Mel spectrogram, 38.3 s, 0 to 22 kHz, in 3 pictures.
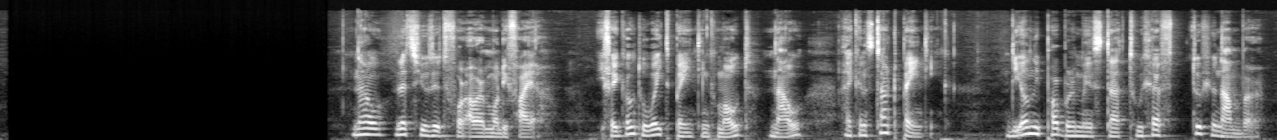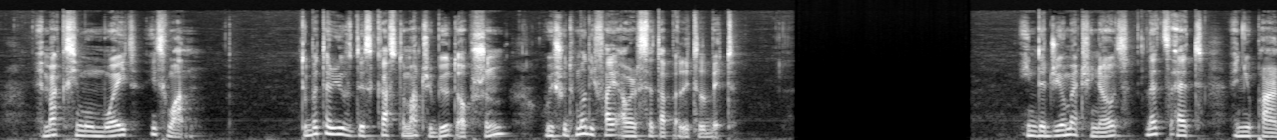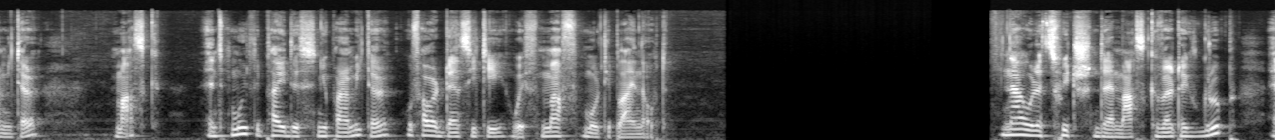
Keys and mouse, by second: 1.8-3.2 drag, 3.6 middle click, 3.9 Tab, 5.8-10.4 drag, 10.9 Tab, 13.2-14.5 drag, 15.8-16.5 middle drag, 17.9 middle click, 19.0 middle click, 20.2 middle drag, 22.1 click, 22.9 ctrl+h, 23.3 middle click, 23.7 click, 25.0-26.8 drag, 27.4 click, 27.5-28.4 drag, 29.0 click, 29.2-30.5 drag, 31.1-31.5 drag, 32.0 click, 32.3 ctrl+h, 34.8-35.9 shift+drag, 36.6 click.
